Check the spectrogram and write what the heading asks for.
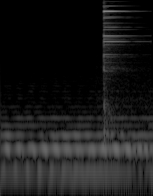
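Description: A soft, low background music bed, then about a second and a half in a single bright, ringing electronic chime lasting under a second: a beep from the animated beeper gadget, one of the beeps to be counted.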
